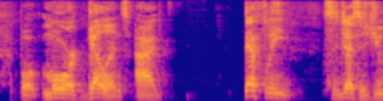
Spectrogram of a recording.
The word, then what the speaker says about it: Morgellons: call it Morgellons disease but Morgellons some people pronounce it more jealous but Morgellons I definitely suggest as you look this [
